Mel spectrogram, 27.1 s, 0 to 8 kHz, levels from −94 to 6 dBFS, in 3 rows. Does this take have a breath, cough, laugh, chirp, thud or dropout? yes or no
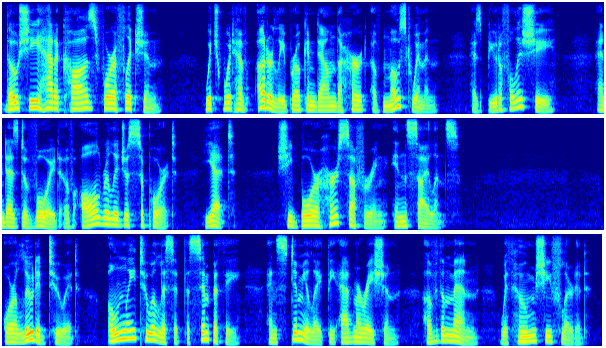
no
